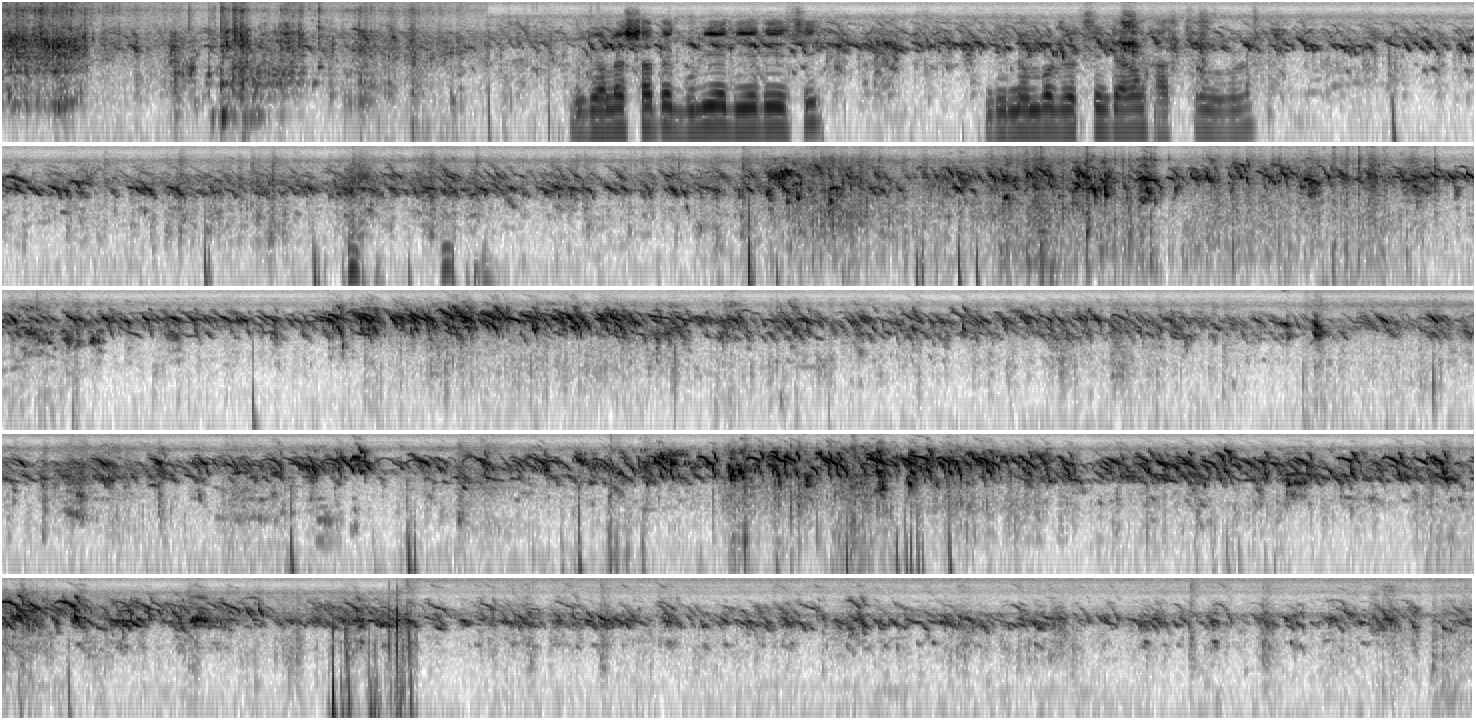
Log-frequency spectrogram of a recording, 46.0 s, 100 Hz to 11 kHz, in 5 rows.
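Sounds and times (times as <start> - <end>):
chickens peeping: 0.0 - 45.9.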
